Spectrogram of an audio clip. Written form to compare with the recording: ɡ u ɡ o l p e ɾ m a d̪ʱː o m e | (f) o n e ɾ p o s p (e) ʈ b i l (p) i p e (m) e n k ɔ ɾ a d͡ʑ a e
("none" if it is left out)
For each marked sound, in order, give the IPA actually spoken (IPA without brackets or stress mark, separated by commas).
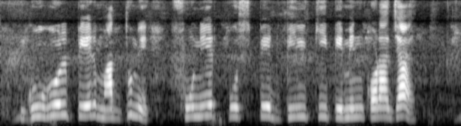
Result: f, e, k, m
